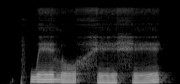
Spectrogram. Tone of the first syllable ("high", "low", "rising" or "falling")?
high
